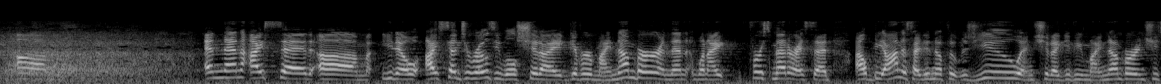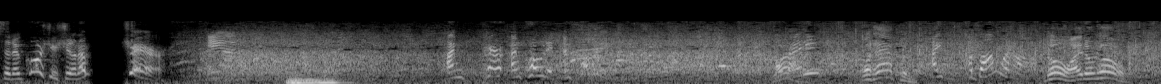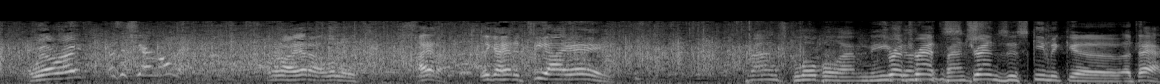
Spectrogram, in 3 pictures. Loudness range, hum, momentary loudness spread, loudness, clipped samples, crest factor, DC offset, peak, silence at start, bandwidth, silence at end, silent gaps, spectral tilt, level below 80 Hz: 5 LU; none; 9 LU; -22 LUFS; under 0.1%; 22 dB; under 0.1%; -2 dBFS; 0 s; 8 kHz; 0 s; 12.58-12.78 s; -2 dB/octave; -38 dBFS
